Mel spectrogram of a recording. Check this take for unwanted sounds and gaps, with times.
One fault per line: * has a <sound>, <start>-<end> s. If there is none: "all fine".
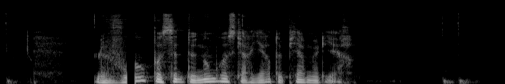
* has a dropout, 1.3-1.4 s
